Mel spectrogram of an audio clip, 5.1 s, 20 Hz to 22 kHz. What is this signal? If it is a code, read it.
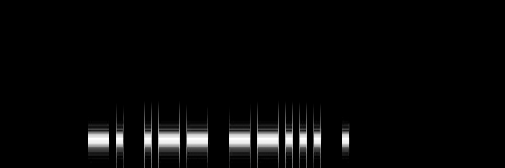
Morse code, heard as a keyed tone, about 17 wpm, 700 Hz. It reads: NW7E
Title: NA SOTA Chaser Callsigns 17wpm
